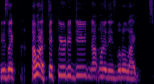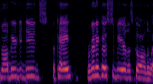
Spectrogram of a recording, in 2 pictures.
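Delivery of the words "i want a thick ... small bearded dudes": loose put-on Southern accent with twang. Voicing a man who wants a thick-bearded dude: sort of southern accent. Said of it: "I don't know why I had to go sort of Southern accent on that".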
